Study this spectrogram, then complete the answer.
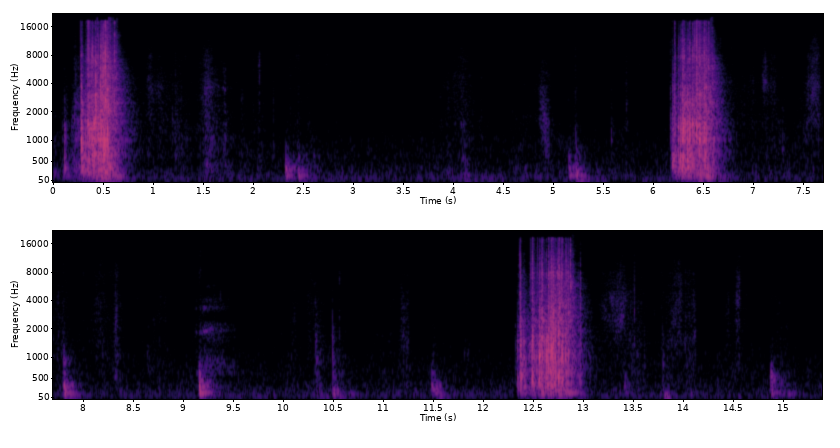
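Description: Tarot cards are shuffled in three loud riffles spaced several seconds apart, with quiet handling, taps and shuffling noises in between.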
